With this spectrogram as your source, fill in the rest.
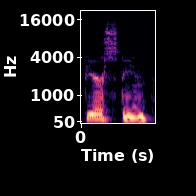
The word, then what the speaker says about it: Fierstein: this is Harvey Fierstein I said his name wrong the first time we'll say they write this time Fierstein ah he was cast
